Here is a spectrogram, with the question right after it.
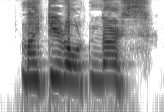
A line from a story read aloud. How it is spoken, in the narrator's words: cried Oliver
